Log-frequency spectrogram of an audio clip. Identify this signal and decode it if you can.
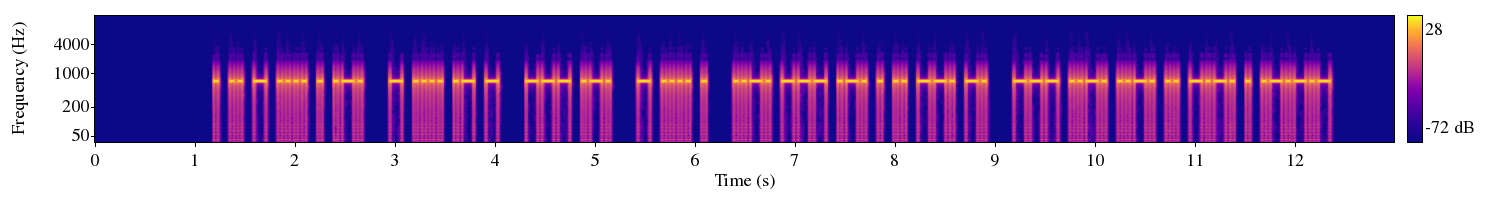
Morse code, heard as a keyed tone, about 30 wpm, 700 Hz. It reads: EITHER THAT OR THE FOREIGN OFFICE.
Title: Sentences from Top 1400 Words 30wpm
